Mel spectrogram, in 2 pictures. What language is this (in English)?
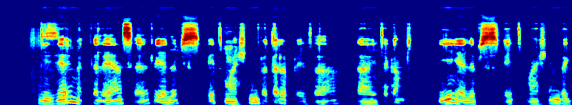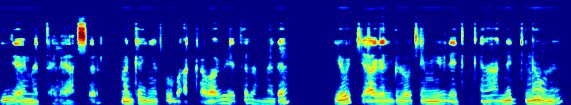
Amharic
